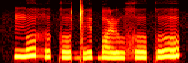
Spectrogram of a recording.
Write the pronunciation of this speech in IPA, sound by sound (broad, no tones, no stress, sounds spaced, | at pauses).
ŋ o h ʊ k o ɡ͡ǀ ø ɓ ɔ ɭ u x o k o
